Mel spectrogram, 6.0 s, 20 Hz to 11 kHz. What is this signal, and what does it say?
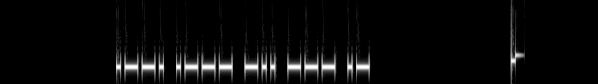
Morse code, heard as a keyed tone, about 27 wpm, 700 Hz. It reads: PJDOA
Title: Code Groups - 5 Letters - 28wpm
